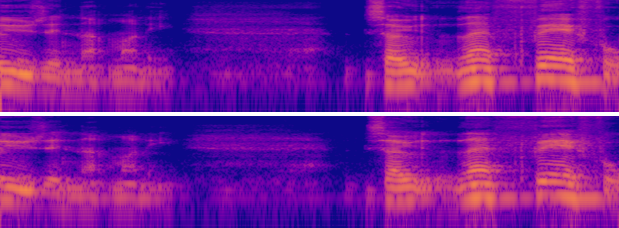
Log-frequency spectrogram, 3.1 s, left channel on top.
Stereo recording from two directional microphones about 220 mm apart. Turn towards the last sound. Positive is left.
turn(degrees=50)  # may be behind; listen again after turning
